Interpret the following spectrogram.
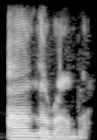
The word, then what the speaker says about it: La Rambla: I've went on Google to see how to pronounce it and I just can't do it. Las Ramblas or Passeig de Gracia? La Rambla.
